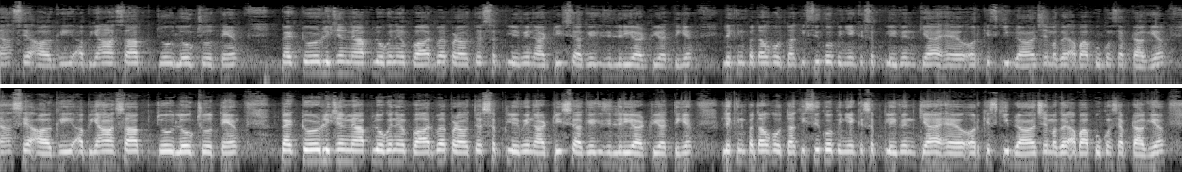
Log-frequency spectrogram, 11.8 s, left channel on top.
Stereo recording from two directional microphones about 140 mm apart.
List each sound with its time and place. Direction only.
0.0 s a man's voice: 50° right (ahead or behind)
2.8 s a man's voice: 60° right (ahead or behind)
